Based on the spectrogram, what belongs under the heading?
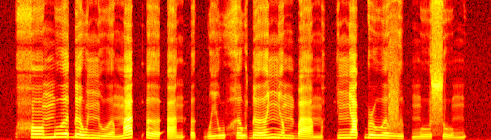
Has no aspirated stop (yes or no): yes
